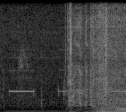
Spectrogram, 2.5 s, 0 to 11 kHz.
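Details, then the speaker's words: 2003 Honda Odyssey V6 starts cleanly and runs smooth and even after replacing counterfeit plugs with new NGK iridium plugs and fitting OEM coils, following a misfire with shudders; no stumble heard. "sweet that's a crisp on the v6 sound right there I love it"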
